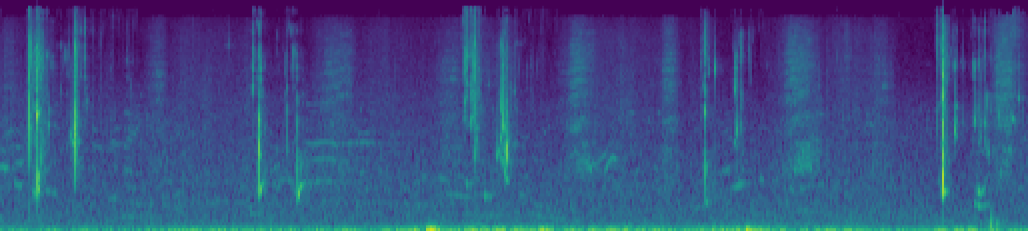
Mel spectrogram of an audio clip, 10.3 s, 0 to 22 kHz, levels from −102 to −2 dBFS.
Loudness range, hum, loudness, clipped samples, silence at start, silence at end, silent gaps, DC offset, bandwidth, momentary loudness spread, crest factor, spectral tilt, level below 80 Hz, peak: 11 LU; none; -29 LUFS; under 0.1%; 0 s; 0 s; none; under 0.1%; 18 kHz; 26 LU; 28 dB; -0.5 dB/octave; -34 dBFS; 0 dBFS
